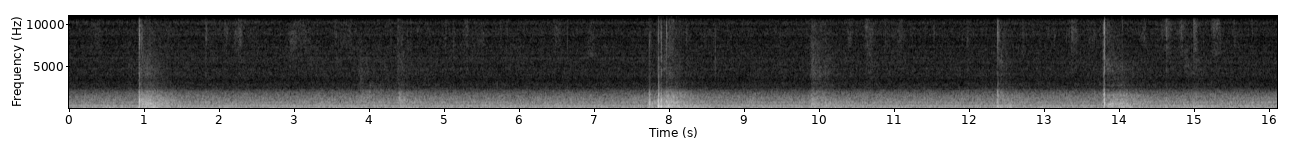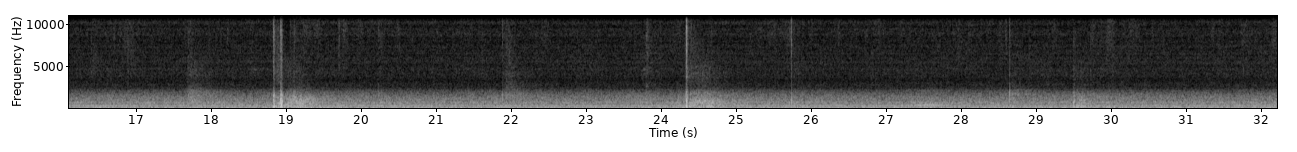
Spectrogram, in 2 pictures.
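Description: Repeated thuds of a person taking rolls and breakfalls on a wrestling mat as they are thrown, about six in all, each ringing briefly in a large hall. Under them a steady background hum with a constant tone.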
